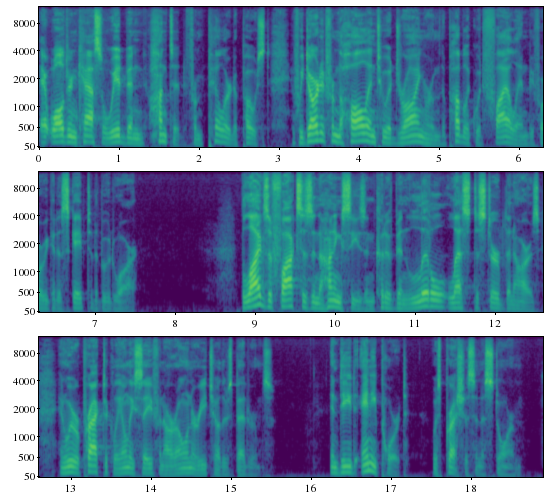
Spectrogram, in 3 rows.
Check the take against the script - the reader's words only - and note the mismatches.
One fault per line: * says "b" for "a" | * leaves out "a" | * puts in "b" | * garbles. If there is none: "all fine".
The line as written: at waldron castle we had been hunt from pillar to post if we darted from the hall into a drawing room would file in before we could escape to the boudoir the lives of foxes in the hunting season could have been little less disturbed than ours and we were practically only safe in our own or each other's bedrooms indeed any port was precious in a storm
* says "hunted" for "hunt"
* puts in "the public"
